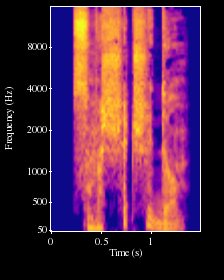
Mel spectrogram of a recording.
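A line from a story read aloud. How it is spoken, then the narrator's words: Muttered by a woman. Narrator (Russian): пробормотала Кристина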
